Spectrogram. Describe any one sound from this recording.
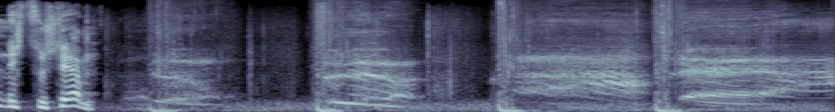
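A wooden club strikes a body with heavy thuds.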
